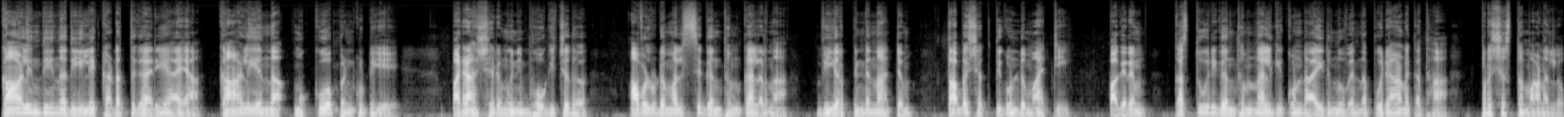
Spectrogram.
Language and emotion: Malayalam, neutral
